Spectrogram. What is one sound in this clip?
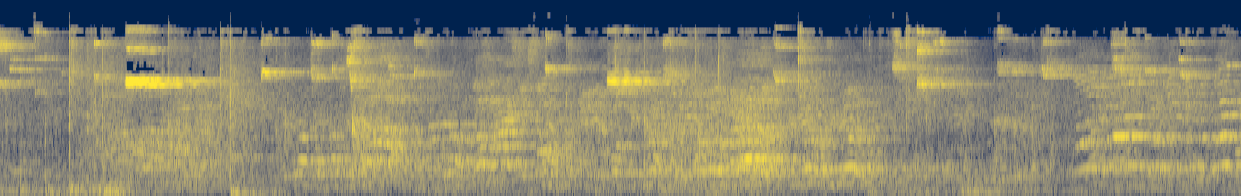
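Young players shout and call to each other in a large echoing gym.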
